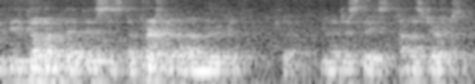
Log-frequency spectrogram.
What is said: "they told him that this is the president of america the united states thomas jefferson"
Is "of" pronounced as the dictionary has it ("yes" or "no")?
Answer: yes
